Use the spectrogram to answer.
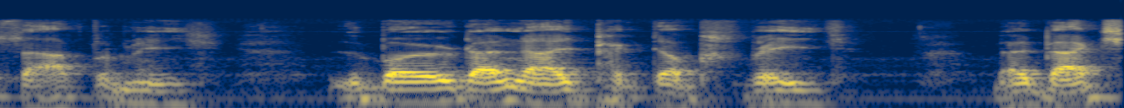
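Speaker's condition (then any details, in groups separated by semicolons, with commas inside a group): Cerebral palsy; from birth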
